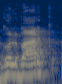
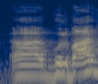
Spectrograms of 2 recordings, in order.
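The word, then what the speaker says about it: गुलबर्गा: मतलब टू be precise गुलबर्ग जो है वो वैसे आंध्र प्रदेश के अंदर है। ठीक है, क्रॉस चेक कर लेते हैं, कोई बात नहीं। वो ए साइलेंट होता है।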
